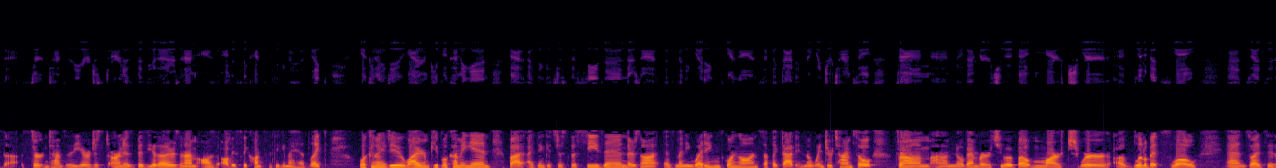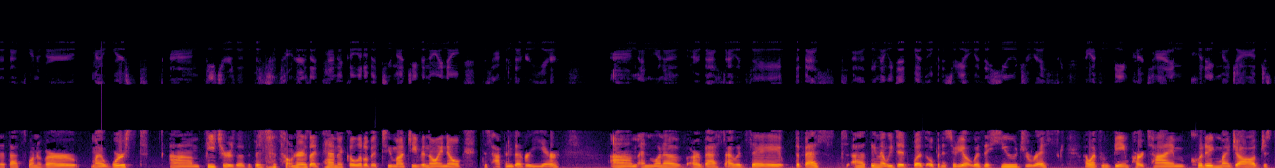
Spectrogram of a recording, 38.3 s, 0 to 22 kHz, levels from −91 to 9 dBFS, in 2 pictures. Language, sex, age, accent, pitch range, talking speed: English, female, 30-49, American, 150-175 Hz, 205 wpm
